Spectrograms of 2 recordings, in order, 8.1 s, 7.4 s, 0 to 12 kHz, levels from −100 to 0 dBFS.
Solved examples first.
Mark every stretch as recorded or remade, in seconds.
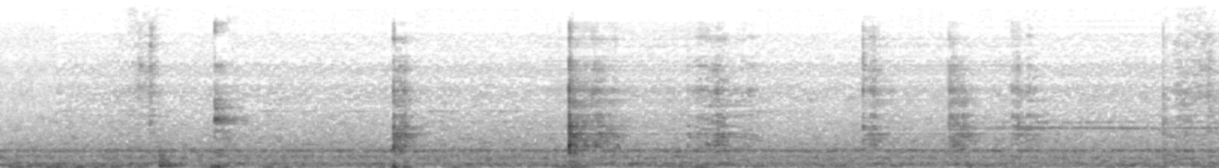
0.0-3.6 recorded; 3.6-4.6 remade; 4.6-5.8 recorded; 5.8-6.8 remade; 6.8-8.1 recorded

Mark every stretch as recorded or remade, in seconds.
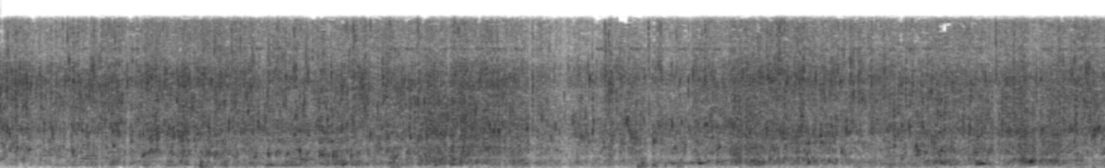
0.0-7.4 recorded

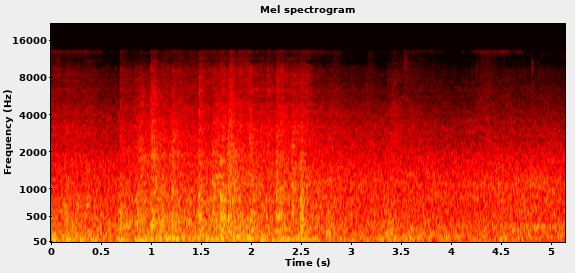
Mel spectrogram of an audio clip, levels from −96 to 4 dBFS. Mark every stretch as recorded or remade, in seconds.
0.0-0.7 remade; 0.7-2.3 recorded; 2.3-4.1 remade; 4.1-5.1 recorded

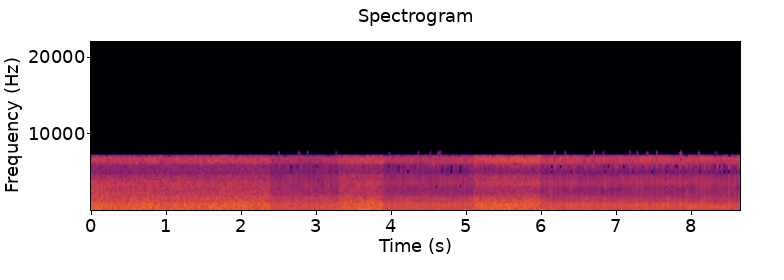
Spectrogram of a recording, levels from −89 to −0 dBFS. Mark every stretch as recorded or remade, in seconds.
0.0-2.4 recorded; 2.4-3.3 remade; 3.3-3.9 recorded; 3.9-5.1 remade; 5.1-6.0 recorded; 6.0-8.7 remade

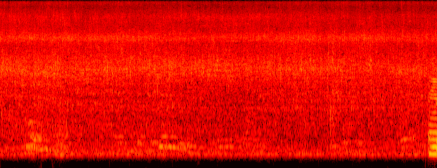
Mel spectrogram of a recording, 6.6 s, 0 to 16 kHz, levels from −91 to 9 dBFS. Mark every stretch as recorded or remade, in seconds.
0.0-6.6 recorded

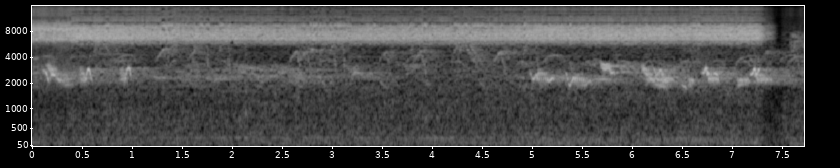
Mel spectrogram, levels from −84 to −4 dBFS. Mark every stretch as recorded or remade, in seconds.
0.0-1.9 recorded; 1.9-4.2 remade; 4.2-7.7 recorded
